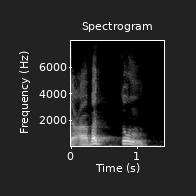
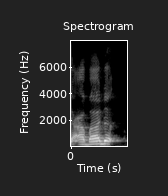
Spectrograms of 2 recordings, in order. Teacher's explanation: Dal dengan ta tuh sama tempatnya, pangkal gigi seri atas, ujung lidah pangkal gigi seri atas. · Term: idgham mutajanisain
